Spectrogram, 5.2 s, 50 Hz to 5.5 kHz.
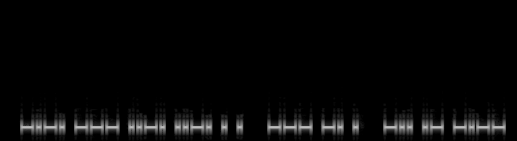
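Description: Morse code, heard as a keyed tone, about 31 wpm, 600 Hz. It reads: COFFEE ONE DAY
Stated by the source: Morse code at 30 wpm, the novel Never by Ken Follett in English, from CW med Gnister.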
